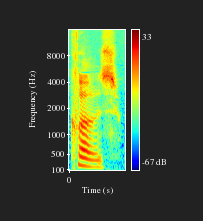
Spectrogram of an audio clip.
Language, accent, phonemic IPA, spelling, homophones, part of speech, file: English, US, /kloʊ(ð)z/, clothes, cloze / close stripped-by-parse_pron_post_template_fn, noun, En-us-clothes.ogg
- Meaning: 1. Items of clothing; apparel 2. plural of cloth 3. The covering of a bed; bedclothes 4. Laundry (hung on a clothesline)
